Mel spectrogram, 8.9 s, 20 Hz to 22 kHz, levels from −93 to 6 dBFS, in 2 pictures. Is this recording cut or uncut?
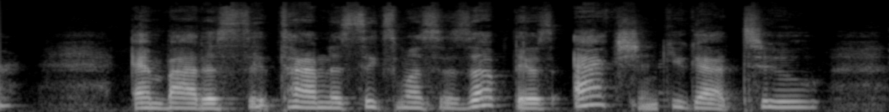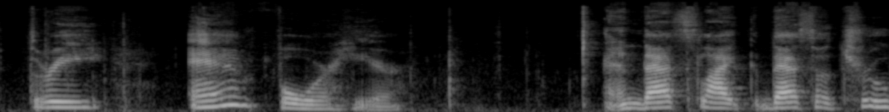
cut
